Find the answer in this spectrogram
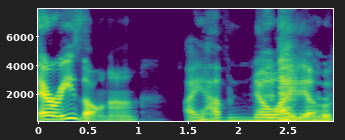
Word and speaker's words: Arizona: It's not an E sound. It's more of an sound, like a schwa sound.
